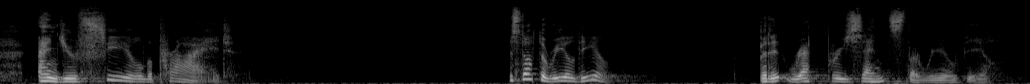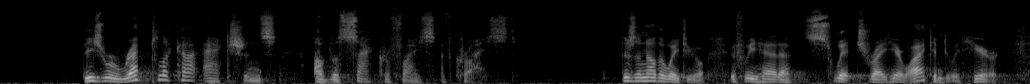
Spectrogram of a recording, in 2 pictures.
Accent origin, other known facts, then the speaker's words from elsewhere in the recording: Canada; also born or lived in Minnesota, United States; now in United States; I'm Canadian.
